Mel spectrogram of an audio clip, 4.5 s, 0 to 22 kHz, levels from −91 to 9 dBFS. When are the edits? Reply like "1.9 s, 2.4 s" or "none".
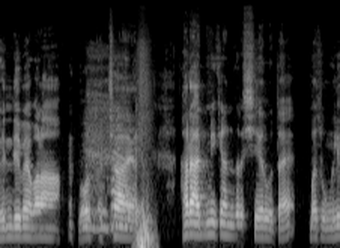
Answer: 1.9 s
